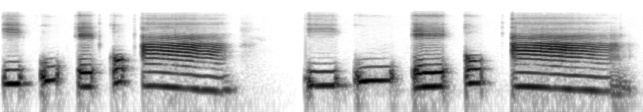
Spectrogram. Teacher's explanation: Y cuando pronuncio la A, uy, por completo baja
